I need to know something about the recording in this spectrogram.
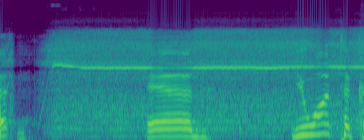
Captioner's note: drill whirring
